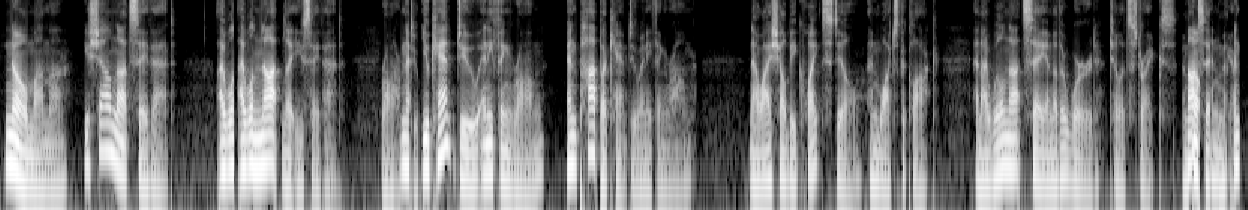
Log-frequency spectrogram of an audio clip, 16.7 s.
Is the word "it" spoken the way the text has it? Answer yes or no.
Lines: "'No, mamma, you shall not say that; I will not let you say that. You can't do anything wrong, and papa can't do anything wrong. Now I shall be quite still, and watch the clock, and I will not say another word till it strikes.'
yes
